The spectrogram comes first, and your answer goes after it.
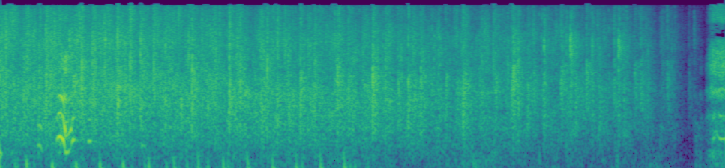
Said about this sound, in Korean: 박수 한 번 나와야 되는 거아니에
